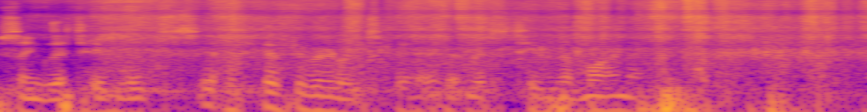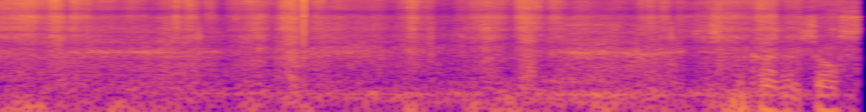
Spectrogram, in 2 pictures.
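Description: Bare feet step on grass.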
